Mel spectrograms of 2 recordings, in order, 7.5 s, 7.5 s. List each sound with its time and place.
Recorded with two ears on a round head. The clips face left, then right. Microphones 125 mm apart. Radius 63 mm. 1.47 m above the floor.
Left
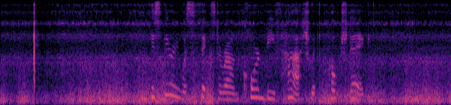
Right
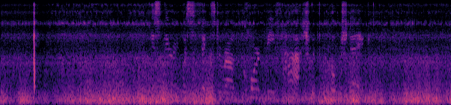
0.6 s tapping: 25° right (ahead or behind)
2.5 s a woman speaking: 60° left (ahead or behind)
